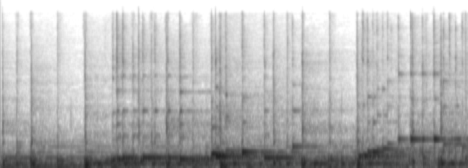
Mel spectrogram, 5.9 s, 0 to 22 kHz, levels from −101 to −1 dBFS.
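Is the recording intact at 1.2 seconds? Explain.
Yes, the audio is intact at 1.2 seconds, with no fault present at that moment.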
